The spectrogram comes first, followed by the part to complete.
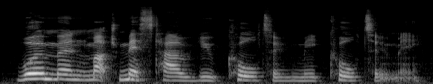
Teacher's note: you can see that the emphasis is on the first part of each metrical foot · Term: dactylic tetrameter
